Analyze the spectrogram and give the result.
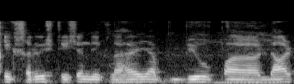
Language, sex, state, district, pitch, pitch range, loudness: Hindi, male, Gujarat, Gandhinagar, 115 Hz, 110-120 Hz, -15 LUFS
